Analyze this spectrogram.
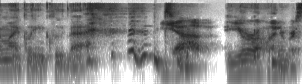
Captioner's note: laughter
